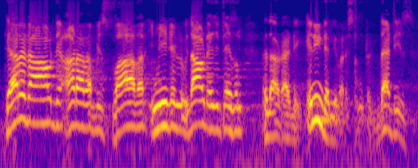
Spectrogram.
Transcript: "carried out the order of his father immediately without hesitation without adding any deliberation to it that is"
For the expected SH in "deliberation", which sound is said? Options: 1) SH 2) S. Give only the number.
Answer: 2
